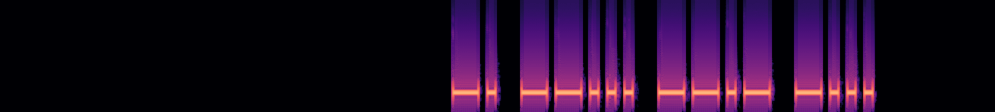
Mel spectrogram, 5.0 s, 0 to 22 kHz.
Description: Morse code, heard as a keyed tone, about 27 wpm, 700 Hz. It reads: N7QB
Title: USA Call Signs - 4 Characters - Repeated 3x - 28wpm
